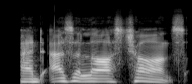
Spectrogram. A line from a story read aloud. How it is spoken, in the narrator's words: I cried out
